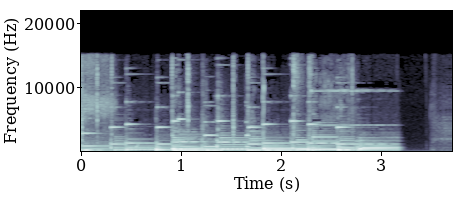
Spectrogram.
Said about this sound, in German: das ist so ein schöner Klangteppich, den, äh, äh, Jingle, Sound. Jingle, Sound. Sound, Sound, den wir da haben.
